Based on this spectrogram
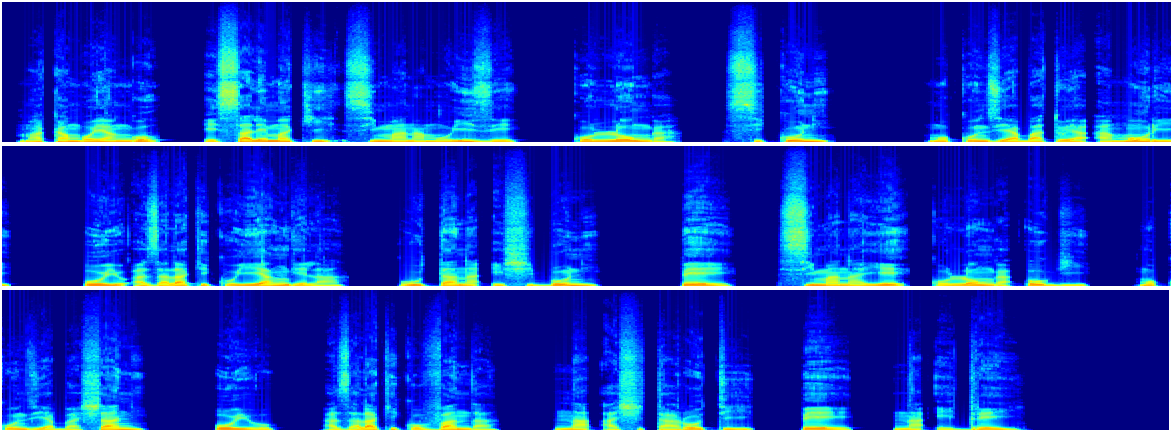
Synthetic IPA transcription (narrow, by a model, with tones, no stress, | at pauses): ma˨ka˨mbo˨ja˨ŋɡo˦ | e˨sa˦le˦ma˦kʰi˦si˨ma˨na˨mo˨ji˦ze˨ | ko˨lo˦ŋɡa̰˨ | si˨ko˦ni˦ | mo˨ko˨nzi˨ja˨ba˨to˨ja˨ʔa˨mo˦ʁi˨ | o˦jo˨ʔa˨za˨la˦ki˦ko˨ja˦ŋɡe˨la̰˨ | wu˦ta˦na̰˨e˨ʃi˨bo˦ni˦ | pe˦ | si˨ma˨na˨je˦ko˨lo˦ŋɡa̰˨o˦ɡi˨ | mo˨ko˨nzi˨ja˨ba˨ʃa˦ni˦ | o˦jo˦ | a˨za˨la˦ki˦ko˨va˦nda˨ | na̰˨a˨ʃi˨ta˨ʁo˦ti˨ | pe˦ | na̰˨ʔe˨dʁe˦i˨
